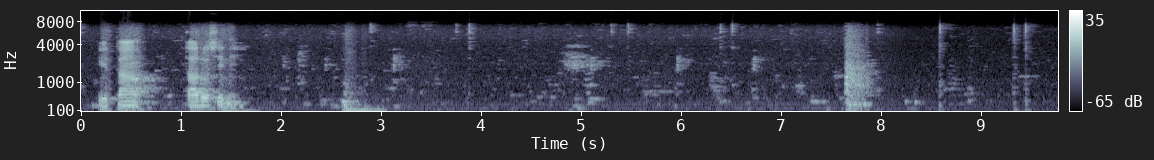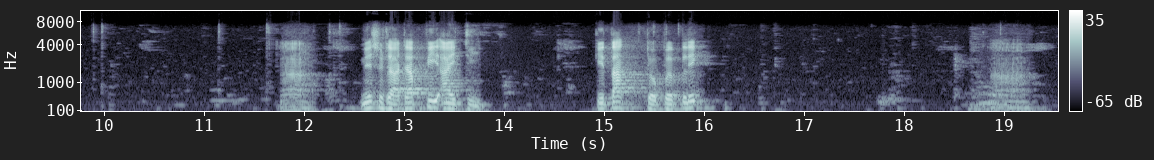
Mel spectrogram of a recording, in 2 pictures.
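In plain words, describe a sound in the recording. A young man speaks calmly into a microphone, explaining in bursts with pauses.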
